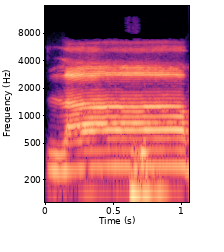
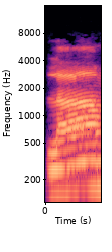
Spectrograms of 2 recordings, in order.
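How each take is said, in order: First: The word is drawn out and held long. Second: The word is said short and clipped. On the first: The speaker calls it right. "এভাবে ধরে রাখতে হবে" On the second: The speaker calls it wrong. "লাম মিম এভাবে বলতেছেন"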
